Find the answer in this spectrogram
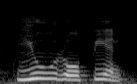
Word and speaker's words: European: European, it is a consonant sound.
